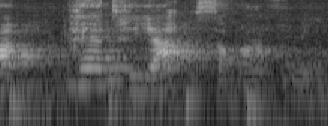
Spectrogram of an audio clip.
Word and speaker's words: แพทยสมาคม: ตัด ธนาคาร ออก เรา ก็ จะ อ่าน ว่า แพทยสมาคม นะ คะ แต่ อย่า ลืม ว่า คำ ที่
